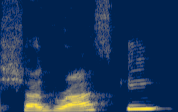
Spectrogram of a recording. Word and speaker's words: Schodroski: start with you make sure I have that pronounced right shut röszke that is correct okay doctor tell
